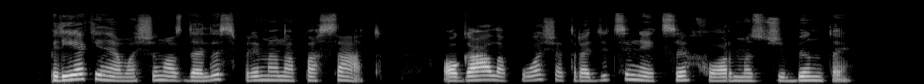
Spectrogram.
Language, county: Lithuanian, Telšiai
